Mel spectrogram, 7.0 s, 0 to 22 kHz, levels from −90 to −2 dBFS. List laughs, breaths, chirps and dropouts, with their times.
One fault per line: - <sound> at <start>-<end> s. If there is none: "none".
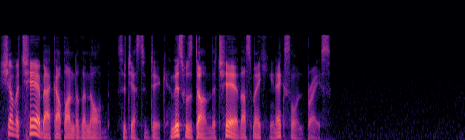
none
